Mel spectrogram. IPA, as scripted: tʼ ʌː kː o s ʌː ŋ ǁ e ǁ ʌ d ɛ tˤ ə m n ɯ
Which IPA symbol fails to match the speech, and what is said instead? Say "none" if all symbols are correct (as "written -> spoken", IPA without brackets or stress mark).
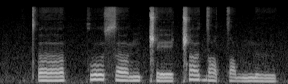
ə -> ʌ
